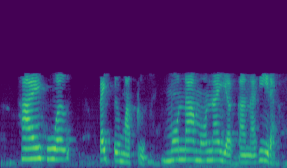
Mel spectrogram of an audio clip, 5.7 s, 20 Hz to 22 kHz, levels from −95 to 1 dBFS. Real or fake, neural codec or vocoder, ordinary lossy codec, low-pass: fake; codec, 16 kHz, 4 kbps, X-Codec, HuBERT features, trained on balanced general audio; MP3, 24 kbps; 3.6 kHz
